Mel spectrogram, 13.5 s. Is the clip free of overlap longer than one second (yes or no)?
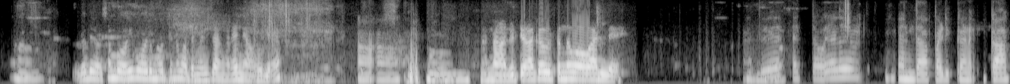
yes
